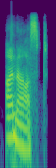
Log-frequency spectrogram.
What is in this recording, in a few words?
"unasked", Indian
